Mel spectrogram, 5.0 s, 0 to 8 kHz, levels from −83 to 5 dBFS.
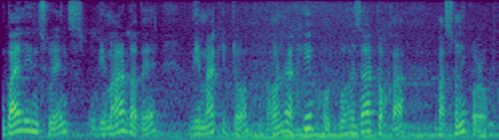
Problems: none marked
